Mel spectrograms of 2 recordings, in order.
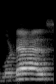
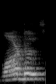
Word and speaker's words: modal: educators call it modals, some call it models. I prefer calling it models. Okay. So in between, I used to call it modals only, but then I thought, then I checked the pronunciation and it can be called either ways.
